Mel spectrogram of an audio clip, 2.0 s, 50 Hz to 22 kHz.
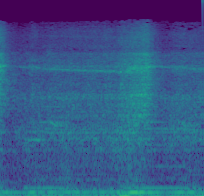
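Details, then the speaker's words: Ford 6.0 Powerstroke with MBRP 4-inch turbo-back exhaust, S&B cold air intake and SCT Livewire tuner, backing up at low speed: deep, even diesel rumble with no knocks or misses. It sounds healthy. "and see why people like these things even though they're they have their issues they definitely sound good"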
